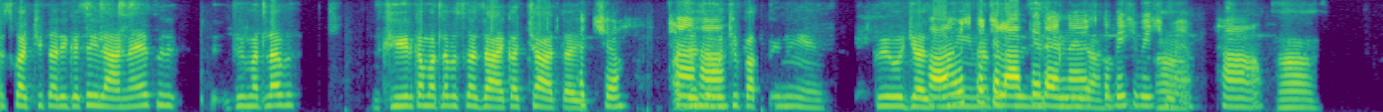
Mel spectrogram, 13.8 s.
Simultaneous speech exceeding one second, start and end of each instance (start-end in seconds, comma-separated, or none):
9.3-11.8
